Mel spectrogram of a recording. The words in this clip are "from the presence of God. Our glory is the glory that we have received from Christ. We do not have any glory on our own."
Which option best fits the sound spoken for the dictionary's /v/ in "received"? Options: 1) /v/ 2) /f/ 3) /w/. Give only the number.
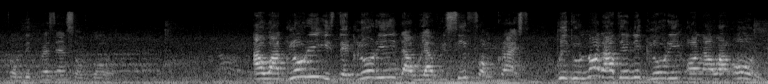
1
